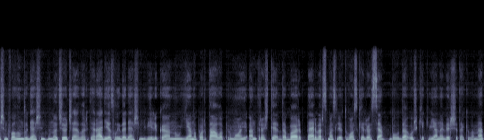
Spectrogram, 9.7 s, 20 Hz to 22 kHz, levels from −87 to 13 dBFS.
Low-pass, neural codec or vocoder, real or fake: 14.4 kHz; autoencoder, 48 kHz, 128 numbers a frame, DAC-VAE, trained on Japanese speech; fake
